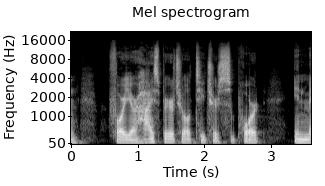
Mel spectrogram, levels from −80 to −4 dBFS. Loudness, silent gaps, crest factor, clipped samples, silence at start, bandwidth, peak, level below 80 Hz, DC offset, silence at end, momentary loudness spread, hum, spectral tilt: -18 LUFS; none; 18 dB; under 0.1%; 0 s; 15 kHz; -2 dBFS; -38 dBFS; under 0.1%; 0 s; 7 LU; none; -4.5 dB/octave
